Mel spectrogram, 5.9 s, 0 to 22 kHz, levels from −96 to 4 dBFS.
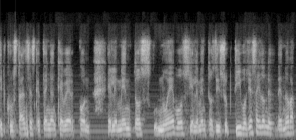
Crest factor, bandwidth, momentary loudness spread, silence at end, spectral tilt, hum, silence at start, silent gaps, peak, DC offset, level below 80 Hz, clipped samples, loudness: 20 dB; 12 kHz; 8 LU; 0 s; -2.5 dB/octave; none; 0 s; none; 0 dBFS; under 0.1%; -54 dBFS; under 0.1%; -18 LUFS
